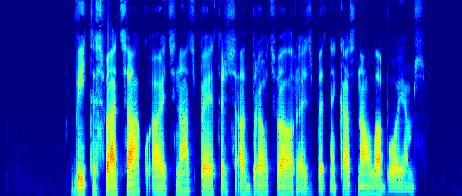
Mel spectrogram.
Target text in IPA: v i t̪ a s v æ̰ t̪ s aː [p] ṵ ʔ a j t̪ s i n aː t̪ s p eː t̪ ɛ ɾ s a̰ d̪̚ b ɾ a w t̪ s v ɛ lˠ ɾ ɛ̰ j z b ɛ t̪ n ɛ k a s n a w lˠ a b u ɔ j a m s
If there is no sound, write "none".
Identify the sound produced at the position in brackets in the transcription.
k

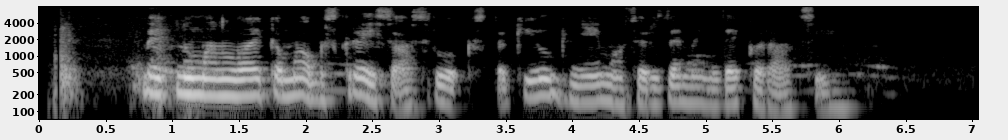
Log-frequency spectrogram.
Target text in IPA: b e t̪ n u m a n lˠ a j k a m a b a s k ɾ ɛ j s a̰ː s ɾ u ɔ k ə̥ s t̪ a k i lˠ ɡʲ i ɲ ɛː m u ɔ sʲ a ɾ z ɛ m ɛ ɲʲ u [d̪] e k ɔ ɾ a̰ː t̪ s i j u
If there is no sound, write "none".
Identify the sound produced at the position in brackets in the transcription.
d̪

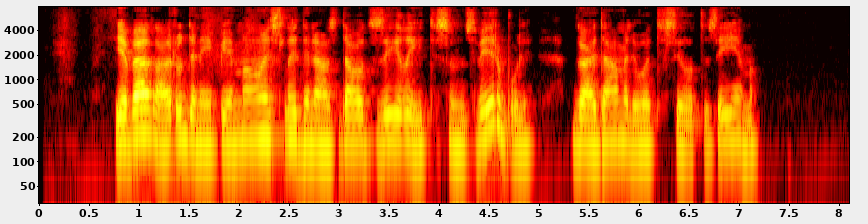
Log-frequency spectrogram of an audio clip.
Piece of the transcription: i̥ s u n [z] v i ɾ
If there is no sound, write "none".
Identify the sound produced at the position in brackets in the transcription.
z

